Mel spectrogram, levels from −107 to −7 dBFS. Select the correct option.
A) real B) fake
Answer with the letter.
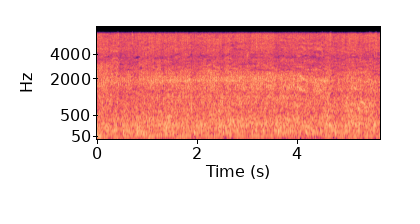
B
